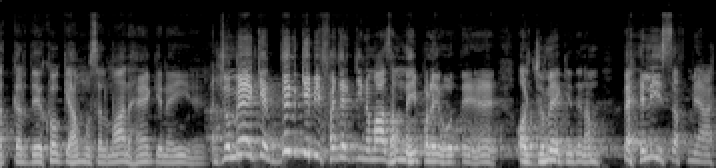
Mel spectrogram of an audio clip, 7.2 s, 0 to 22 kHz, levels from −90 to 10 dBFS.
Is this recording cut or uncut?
cut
